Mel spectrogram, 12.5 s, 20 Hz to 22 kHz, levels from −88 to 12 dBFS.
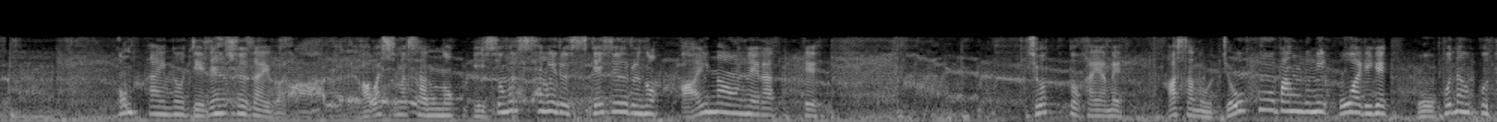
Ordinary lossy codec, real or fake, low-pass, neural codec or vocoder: none; fake; 7.2 kHz; codec, 16 kHz, 8 kbps, FunCodec, trained on LibriTTS, 25 frames a second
